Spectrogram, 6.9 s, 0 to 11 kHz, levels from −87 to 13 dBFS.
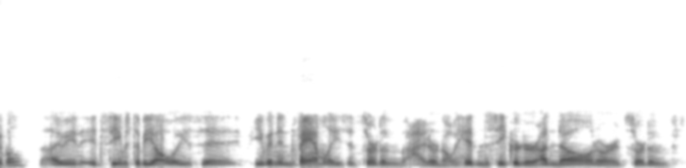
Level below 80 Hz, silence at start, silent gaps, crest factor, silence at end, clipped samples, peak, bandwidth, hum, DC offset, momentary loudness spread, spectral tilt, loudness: -78 dBFS; 0 s; none; 18 dB; 0.2 s; under 0.1%; -8 dBFS; 3.8 kHz; none; under 0.1%; 9 LU; -8.5 dB/octave; -27 LUFS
